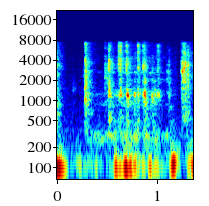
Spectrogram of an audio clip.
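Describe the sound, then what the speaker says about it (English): Typing on a computer keyboard: a quick run of soft, irregular key clicks, close but quiet, with no voices. "Sorry about the typing noise in the background there."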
